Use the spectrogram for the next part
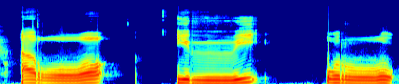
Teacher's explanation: Jadi dia disimpangkan makhrajnya tadinya nempel ke langit-langit depan didorong ke dalam. · Jadi huruf ro itu asalnya ujung lidahnya nempel ke langit-langit bagian depan. Nah, ketika dilafalkan dia agak diseret ke dalam. Ro agak diseret, disimpangkan makhrajnya ke arah dalam. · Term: sifat inhiraf, sifat inhirof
